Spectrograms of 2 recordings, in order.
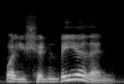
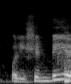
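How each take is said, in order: First: Said in the usual way. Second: Louder and higher "you shouldn't be here"; raised retort. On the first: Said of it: "And I went". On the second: Retold or imitated. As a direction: throw his words back at him, raised. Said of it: "And I said".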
